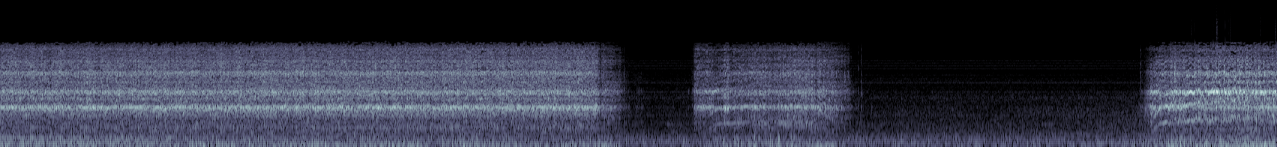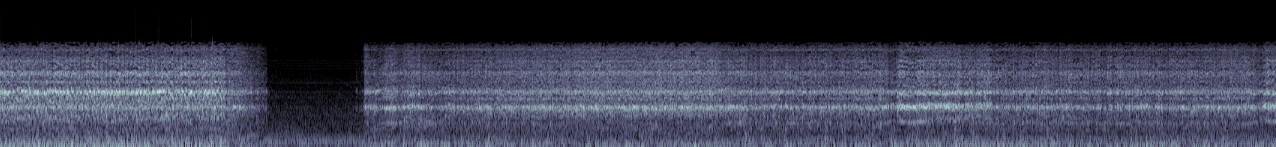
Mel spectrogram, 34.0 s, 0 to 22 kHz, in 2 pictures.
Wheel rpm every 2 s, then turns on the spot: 160, 160, 160, 160, 40, 90, 0, 30, 150, 160, 30, 130, 160, 160, 160, 160, 160.
none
